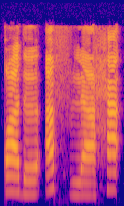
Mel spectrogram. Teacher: قاف کو زبان کی جڑ سے ادا کریں گے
